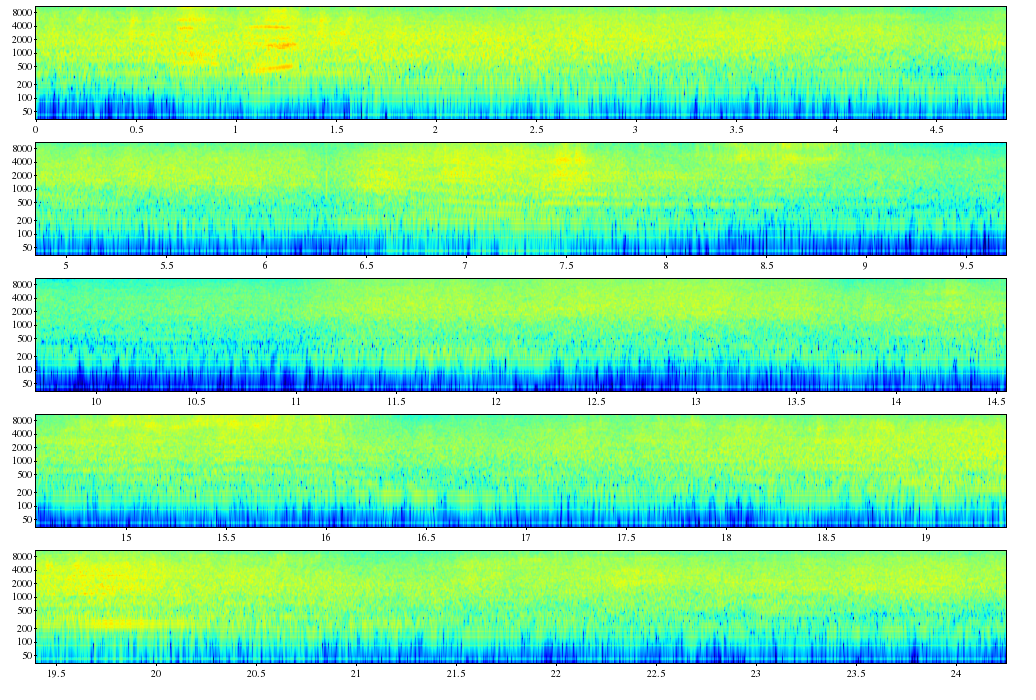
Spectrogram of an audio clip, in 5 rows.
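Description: Race cars at Sonoma, including pit lane traffic in a Gen4 series event, pass with engine drones that swell and fade repeatedly across the stretch, with commentary spoken over them.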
